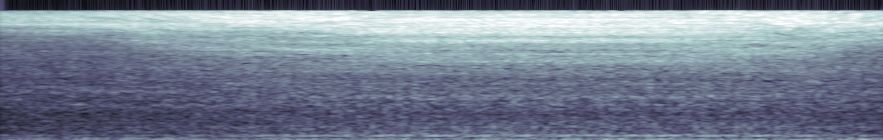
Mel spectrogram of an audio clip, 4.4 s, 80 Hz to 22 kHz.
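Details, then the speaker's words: 2006 Ford F-150 5.4L 3V Triton with a remanufactured engine, almost 300,000 miles, codes P2195/P2197 stuck lean. The hot idle is uneven and laboring with a steady hiss: a large vacuum leak the PCM cannot compensate for, with the O2 sensors staying low. "okay so classic signs of a large vacuum leak engines laboring especially at idle especially at a hot idle and we hear a hissing"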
